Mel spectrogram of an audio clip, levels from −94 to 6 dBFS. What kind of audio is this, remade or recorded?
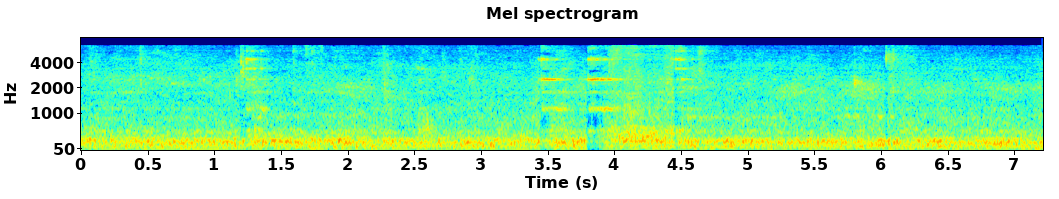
remade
